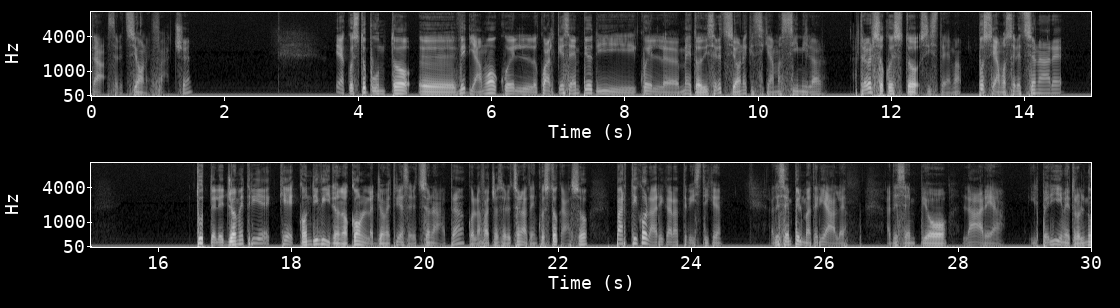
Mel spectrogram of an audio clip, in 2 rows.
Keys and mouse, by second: 1.4 a, 2.2 middle click, 4.8-5.5 middle drag, 17.5 shift+g.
